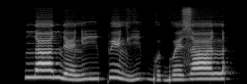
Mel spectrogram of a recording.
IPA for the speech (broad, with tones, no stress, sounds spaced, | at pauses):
n aː˦ n ɛ˨ l iː˧ p e˦˨ l ɣ i˧ ɡʷ e˨ ɡʷ ɛ˧ z a˦ l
